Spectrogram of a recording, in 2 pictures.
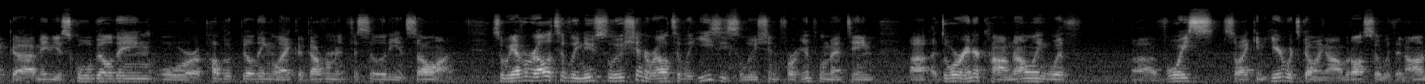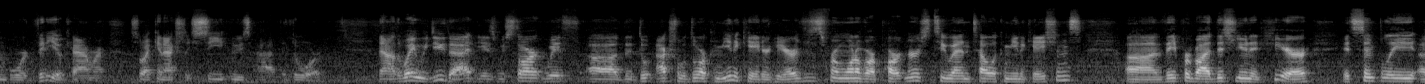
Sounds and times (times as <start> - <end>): Speech: 0.0 - 28.5.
